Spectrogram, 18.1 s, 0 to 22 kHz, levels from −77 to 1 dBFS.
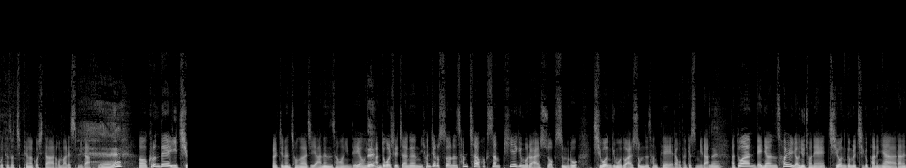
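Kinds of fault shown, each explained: Audio dropout to silence: the input signal was likely lost, through a failed link, disconnected device or stray mute, while recording carried on writing silence. The speech cuts off abruptly at 3.74 s and returns mid-flow at 5.45 s, leaving about 1.7 seconds of dead silence with no room tone.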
